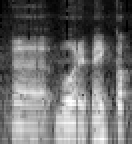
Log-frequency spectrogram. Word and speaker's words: Vuoripeikko: But for people watching the VOD either on Twitch or on YouTube later, this is Vuoripeikko, aka. Hey, I am indeed Vuoripeikko, which is the Finnish pronunciation.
